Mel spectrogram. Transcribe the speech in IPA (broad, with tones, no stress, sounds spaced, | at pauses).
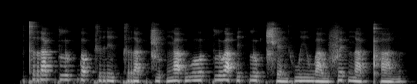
t r a˥˩ k̚ p l u˦˥ k̚ l ɔ˥˩ ʔ k r iː˨˩ p̚ k r a˨˩ k̚ t͡ɕ u˨˩ ʔ ŋ a˥˩ ʔ w oː˦˥ t̚ p l u˥˩ a̯ ʔ i˦˥ t̚ l u˥˩ ʔ t͡ɕʰ e˨˩ n k w iː˧ w a˨˩ w f e˥˩ ʔ n aː˨˩ k̚ pʰ a˨˩ n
